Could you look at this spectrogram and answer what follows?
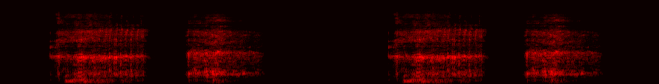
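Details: Two people sleeping and snoring: loud, rough breathing sounds in pairs, each about a second long, separated by pauses; snoring during sleep, not gasping.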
